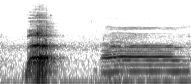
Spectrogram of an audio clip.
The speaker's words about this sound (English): Oh, then you make fun of my girlfriend the way she says hiccup. The way she hiccups.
